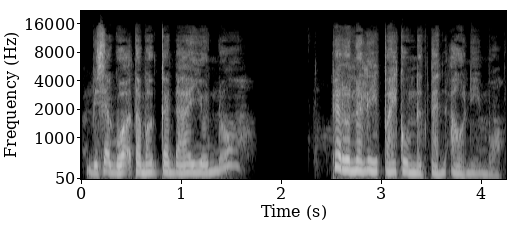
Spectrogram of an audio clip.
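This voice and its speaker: Radio drama role: old sweetheart, elderly widow, breathy-rough tone, Cebuano accent, plain-spoken and wry. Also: female voice, medium pitch, moderate pace. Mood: fond, wistful. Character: Helen, frank, wryly affectionate elderly widow, old sweetheart. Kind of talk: Bisaya radio drama acting.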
